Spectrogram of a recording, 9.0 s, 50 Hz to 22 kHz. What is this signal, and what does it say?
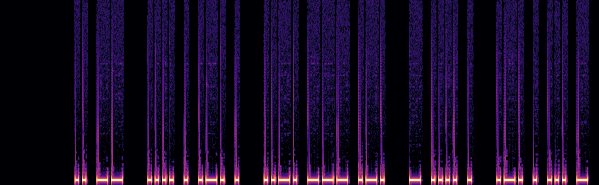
Morse code, heard as a keyed tone, about 22 wpm, 700 Hz. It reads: IM HERE FOR THE REST
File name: practice / 22wpm / Sentences with 4-Word Phrases - 22wpm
